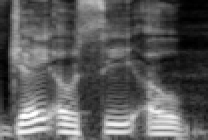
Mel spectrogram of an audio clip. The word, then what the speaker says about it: Jacobellis: It's Jacobellis.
